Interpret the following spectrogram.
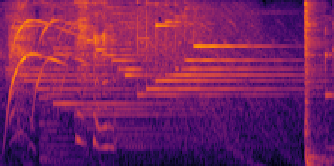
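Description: A sparkly chime transition sound effect. It opens with a quick upward swoop, then a run of bright bell-like notes enters one after another and rings on, slowly fading.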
